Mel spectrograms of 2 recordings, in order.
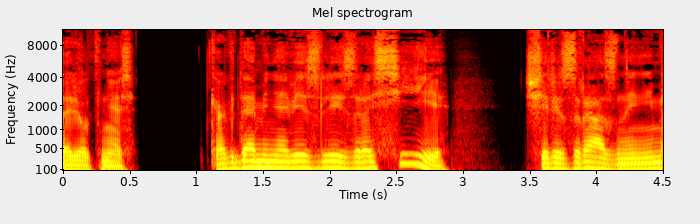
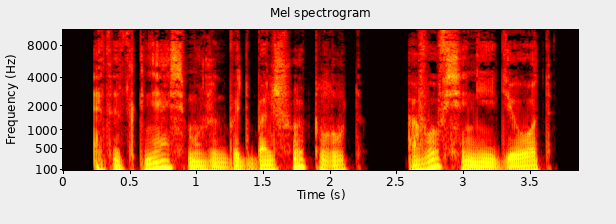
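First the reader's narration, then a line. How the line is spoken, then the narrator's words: Whisper. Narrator (Russian): шепнула она Аглае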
